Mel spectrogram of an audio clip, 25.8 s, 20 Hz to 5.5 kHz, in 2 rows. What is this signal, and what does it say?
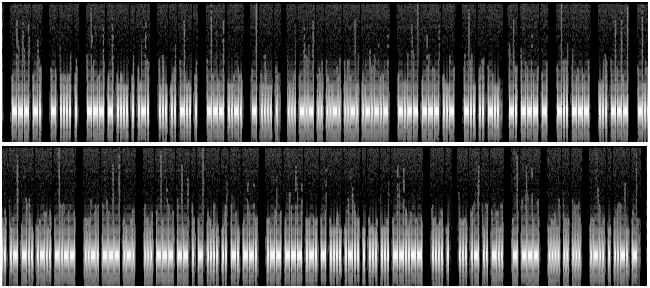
Morse code, heard as a keyed tone, about 40 wpm, 600 Hz. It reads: ON THE OTHER SIDE OF THE SKIFF. YOU DID NOT DO SO BADLY FOR SOMETHING WORTHLESS, HE SAID TO HIS LEFT
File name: the old man and the sea 2 40wpm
